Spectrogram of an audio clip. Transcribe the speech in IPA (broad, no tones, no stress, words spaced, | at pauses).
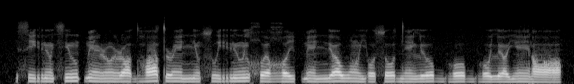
sirʲõsʲũ ɓẽɭõɭɒdʱɒ tɹẽnʲẽsʷirʲũlʲ χʷeʁʷi ɓẽnʲɒ wõjoso dẽlʲo bʱo bʱolʲɒjẽ ɾɒ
